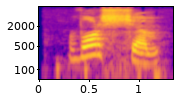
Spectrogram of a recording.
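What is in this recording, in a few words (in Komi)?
"ворссьӧм", Komi, female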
